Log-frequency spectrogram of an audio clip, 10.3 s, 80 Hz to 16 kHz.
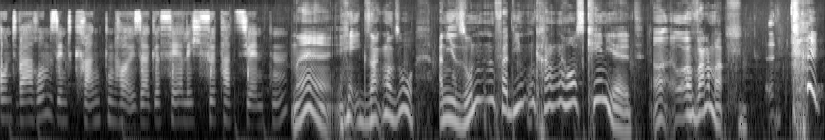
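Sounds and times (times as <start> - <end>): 
speech: 0.2 - 10.2
laughter: 3.5 - 10.2
person sneezing: 7.9 - 10.2.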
